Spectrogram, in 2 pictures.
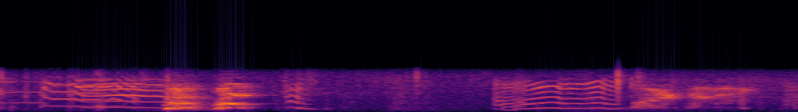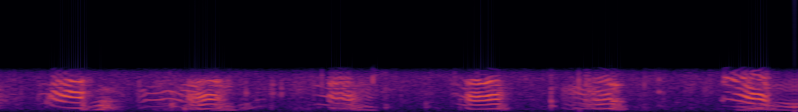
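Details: Newborn Dobermann puppies during a birth give rapid, wavering, high-pitched whines and squeaks, several per second, with a loud yelp early on; a steady low hum runs beneath.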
